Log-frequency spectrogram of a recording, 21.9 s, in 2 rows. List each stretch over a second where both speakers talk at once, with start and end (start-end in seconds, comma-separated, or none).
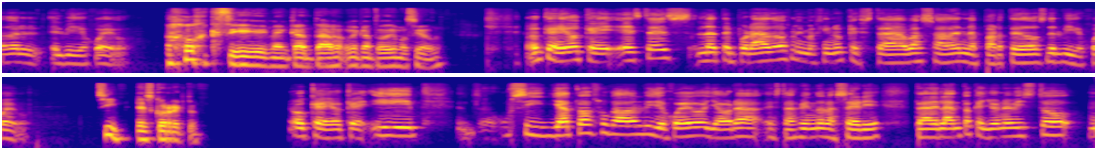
none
